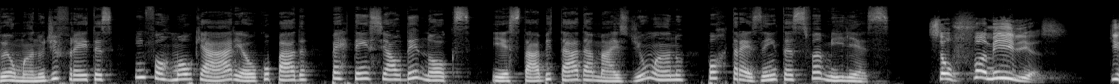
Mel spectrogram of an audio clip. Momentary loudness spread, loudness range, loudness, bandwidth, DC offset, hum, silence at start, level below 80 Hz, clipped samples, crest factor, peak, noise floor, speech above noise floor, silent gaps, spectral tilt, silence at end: 7 LU; 2 LU; -16 LUFS; 16 kHz; under 0.1%; none; 0 s; -40 dBFS; under 0.1%; 14 dB; 0 dBFS; -58 dBFS; 43 dB; 9.04-9.21 s; -5.5 dB/octave; 0 s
